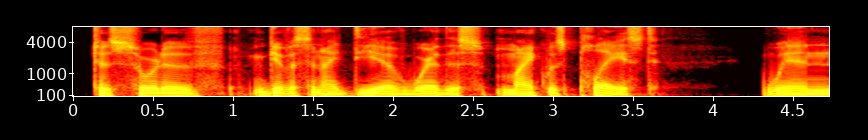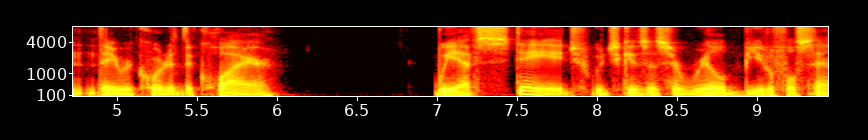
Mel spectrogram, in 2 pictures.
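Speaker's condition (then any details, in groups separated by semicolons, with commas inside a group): No condition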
